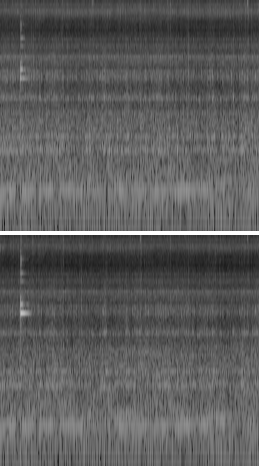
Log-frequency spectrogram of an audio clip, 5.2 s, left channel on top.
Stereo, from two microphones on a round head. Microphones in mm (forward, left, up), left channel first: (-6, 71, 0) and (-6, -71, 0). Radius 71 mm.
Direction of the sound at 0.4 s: 15° right (ahead or behind).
